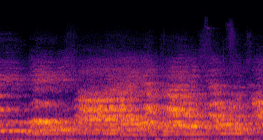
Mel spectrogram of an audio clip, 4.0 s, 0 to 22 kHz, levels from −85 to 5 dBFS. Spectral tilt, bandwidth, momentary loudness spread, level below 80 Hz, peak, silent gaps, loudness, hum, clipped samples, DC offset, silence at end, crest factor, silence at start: -7 dB/octave; 10.5 kHz; 6 LU; -50 dBFS; -6 dBFS; none; -20 LUFS; none; under 0.1%; under 0.1%; 0 s; 14 dB; 0 s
